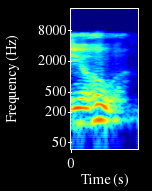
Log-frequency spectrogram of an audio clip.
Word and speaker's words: Yahuwah: is our vindicator, but he pronounces the YHWH as Yahuwah.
